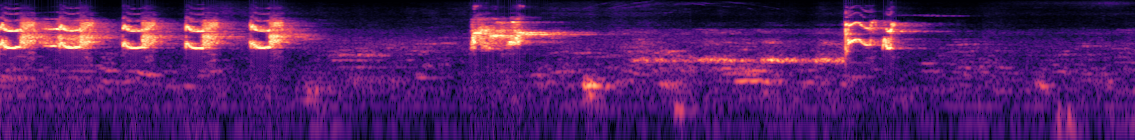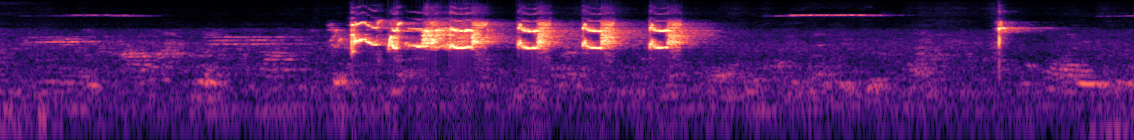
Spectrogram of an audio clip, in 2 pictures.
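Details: Lovebirds answering one another in long ngekek chatter: bursts of fast, shrill, buzzy repeated notes, each volley about a second long, separated by short pauses and a few single squawks.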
